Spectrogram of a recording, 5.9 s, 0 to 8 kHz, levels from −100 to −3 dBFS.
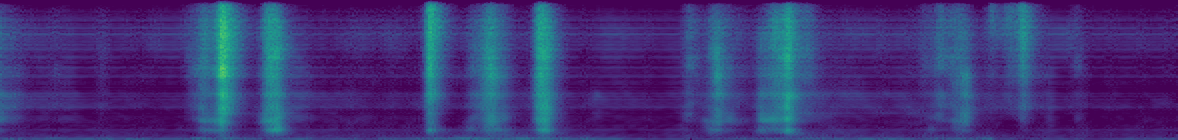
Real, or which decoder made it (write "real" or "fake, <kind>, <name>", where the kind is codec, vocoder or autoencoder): fake, vocoder, Vocos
